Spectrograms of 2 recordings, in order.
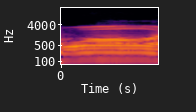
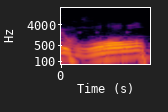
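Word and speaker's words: Woll: but we'll starting or wall or however you pronounce it I'm not sure yet but um w-o-l-l some people say wool but uh it's wall to me yeah yeah the um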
